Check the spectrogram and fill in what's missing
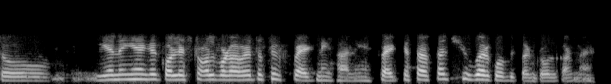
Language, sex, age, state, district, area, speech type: Urdu, female, 45-60, Uttar Pradesh, Rampur, urban, conversation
